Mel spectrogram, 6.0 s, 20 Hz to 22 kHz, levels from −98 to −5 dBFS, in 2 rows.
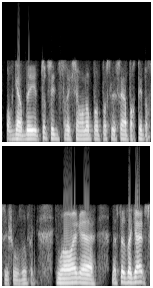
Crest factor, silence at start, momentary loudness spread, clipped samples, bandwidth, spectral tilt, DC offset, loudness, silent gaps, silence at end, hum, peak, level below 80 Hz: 16 dB; 0.1 s; 16 LU; 0.3%; 7.2 kHz; -8 dB/octave; under 0.1%; -15 LUFS; none; 0 s; none; 0 dBFS; -56 dBFS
